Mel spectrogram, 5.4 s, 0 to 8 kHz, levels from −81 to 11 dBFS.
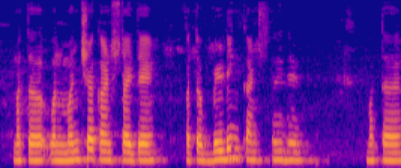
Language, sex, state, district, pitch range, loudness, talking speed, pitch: Kannada, male, Karnataka, Gulbarga, 145-155 Hz, -15 LUFS, 110 wpm, 150 Hz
